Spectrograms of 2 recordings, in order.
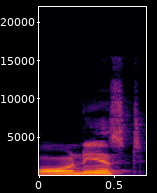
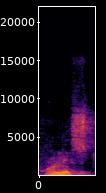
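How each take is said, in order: First: The word begins with a vowel sound. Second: The word begins with an h sound. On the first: The speaker calls it right. "উচ্চারণটা হচ্ছে অনেস্ট" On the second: The speaker calls it wrong. "এই উচ্চারণটা হনেস্ট নয়"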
